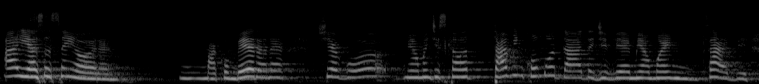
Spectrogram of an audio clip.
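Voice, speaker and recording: A woman with a Brazilian accent giving a testimony in a church service, telling the story in a lively way. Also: high voice, normal speed. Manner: lively storytelling, acting out quoted people. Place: church hall. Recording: echoey church hall.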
